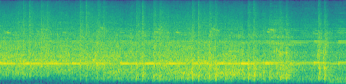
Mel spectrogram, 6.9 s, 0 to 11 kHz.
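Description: Sotetsu 21000 series electric train passing close by, its wheels clacking over rail joints, with a level crossing warning bell ringing as a steady tone.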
